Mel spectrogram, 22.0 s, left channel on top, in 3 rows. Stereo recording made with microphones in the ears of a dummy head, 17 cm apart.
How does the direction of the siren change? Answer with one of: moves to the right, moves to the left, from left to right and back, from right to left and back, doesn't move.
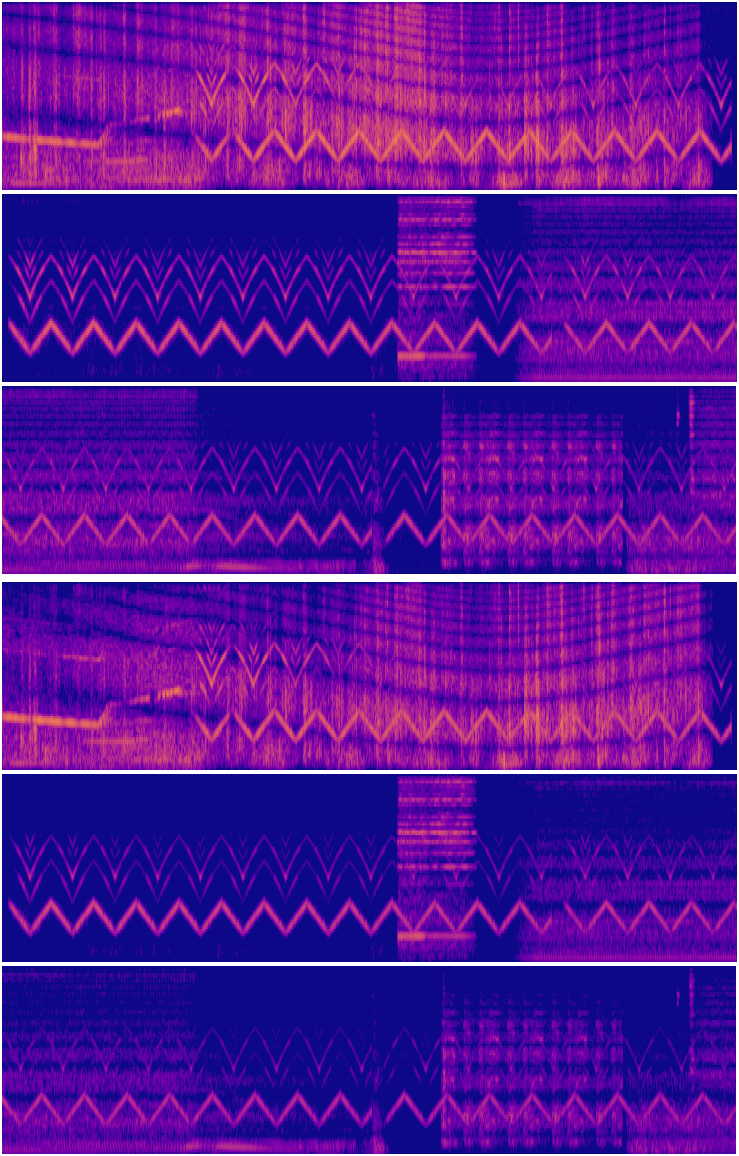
moves to the left.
